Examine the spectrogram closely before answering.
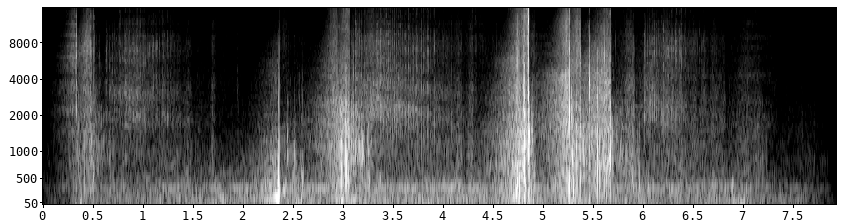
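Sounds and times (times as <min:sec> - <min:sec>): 
manipulated book opening: 0:02.3 - 0:06.8.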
